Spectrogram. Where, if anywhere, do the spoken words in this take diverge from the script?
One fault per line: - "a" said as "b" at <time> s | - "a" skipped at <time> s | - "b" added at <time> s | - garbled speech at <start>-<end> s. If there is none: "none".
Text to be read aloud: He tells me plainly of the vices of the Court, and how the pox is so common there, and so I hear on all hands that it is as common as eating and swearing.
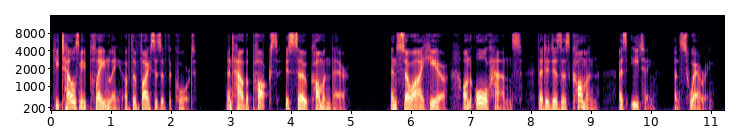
none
